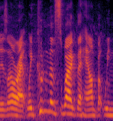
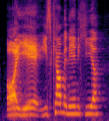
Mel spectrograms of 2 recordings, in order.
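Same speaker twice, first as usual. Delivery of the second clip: loud, put-on Australian esports caster accent; 6 dB louder than usual. Casting a match and switching to an Aussie voice: Aussie caster accent. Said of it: "I have to do like the Aussie".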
